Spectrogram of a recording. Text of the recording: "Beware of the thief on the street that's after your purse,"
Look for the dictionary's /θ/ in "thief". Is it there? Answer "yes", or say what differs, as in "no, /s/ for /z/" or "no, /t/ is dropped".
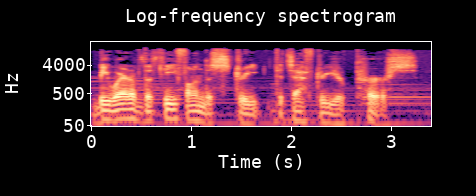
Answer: yes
